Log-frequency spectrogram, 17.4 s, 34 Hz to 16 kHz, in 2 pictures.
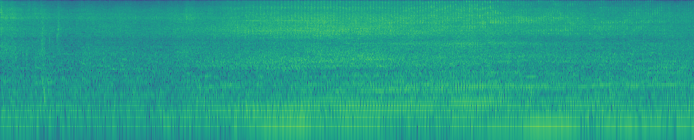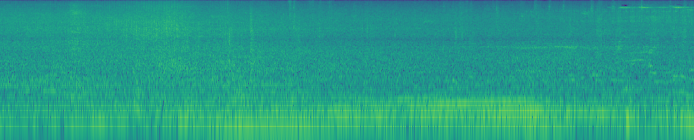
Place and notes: Ibagué, Ibagué, Tolima, Colombia - Ibagué deriva sonora02
Ejercicio de deriva sonora por el centro de Ibagué.
Punto de partida: Concha Acústica
Soundwalk excercise throughout Ibagué's dowtown.
Equipment:
Zoom h2n stereo mics Primo 172.
Technique: XY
